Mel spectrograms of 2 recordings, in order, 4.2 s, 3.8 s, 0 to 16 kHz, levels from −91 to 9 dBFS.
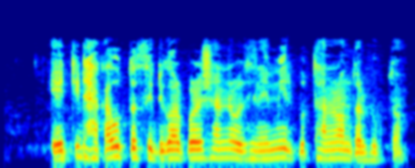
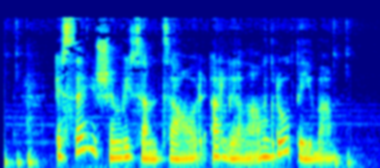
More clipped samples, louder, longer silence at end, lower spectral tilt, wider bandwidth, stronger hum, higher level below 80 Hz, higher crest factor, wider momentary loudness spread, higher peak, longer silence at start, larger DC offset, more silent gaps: neither; first, -18 LUFS vs -24 LUFS; second, 0.15 s vs 0.3 s; about the same, -5 dB/octave vs -4.5 dB/octave; second, 7.6 kHz vs 11.5 kHz; neither; second, -58 dBFS vs -50 dBFS; about the same, 18 dB vs 18 dB; second, 8 LU vs 12 LU; first, 0 dBFS vs -6 dBFS; first, 0.5 s vs 0.05 s; neither; neither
